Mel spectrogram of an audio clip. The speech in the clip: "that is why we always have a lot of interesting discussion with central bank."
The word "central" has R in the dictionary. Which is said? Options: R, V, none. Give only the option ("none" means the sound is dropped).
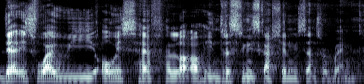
R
